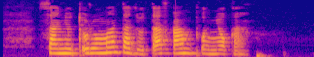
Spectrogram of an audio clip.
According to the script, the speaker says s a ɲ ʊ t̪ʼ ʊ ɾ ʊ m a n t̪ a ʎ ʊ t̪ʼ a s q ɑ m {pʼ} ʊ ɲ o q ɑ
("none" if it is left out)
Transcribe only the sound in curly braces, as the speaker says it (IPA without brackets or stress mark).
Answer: pʼ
